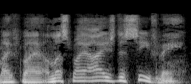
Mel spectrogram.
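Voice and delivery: usual speaking voice

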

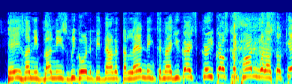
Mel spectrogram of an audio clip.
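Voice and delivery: high, bright call out the car window; flirty pickup line. Retold or imitated. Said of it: "I'll never forget what he goes".

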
